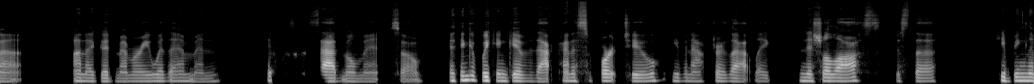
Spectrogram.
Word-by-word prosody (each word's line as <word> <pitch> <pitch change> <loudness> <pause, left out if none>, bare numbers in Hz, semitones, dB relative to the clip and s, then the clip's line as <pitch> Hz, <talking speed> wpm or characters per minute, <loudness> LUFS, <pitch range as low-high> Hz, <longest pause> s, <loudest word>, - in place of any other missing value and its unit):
a - - -3 0.5
on 165 -1 +1
a 150 -1 -3
good 150 +1 -3
memory 145 +1 -4
with 155 0 -3
him, 155 +1 -5
and 135 +4 -13 0.5
it - - -2
wasn't - - -26
a - - -29
sad 145 -1 +7
moment, 140 -1 -7
so, 75 +2 -7 0.3
I 175 - +3
think 200 +3 +5
if 205 - +2
we 180 - +10
can 165 -2 +1
give 150 -2 +2
that 140 0 +3
kind - - -1
of 160 - -3
support 165 +1 +2
too, 155 +3 -1
even 160 -1 -7
after 150 +1 -5
that, 145 -2 -1
like, 145 -1 -11 0.3
initial 160 -1 +3
loss, 155 +2 +3
just 160 - -13
the 150 0 -4 0.6
keeping 175 -1 +3
the 170 - +6
155 Hz, 205 wpm, -25 LUFS, 145-165 Hz, 0.6 s, we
